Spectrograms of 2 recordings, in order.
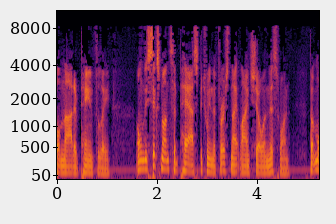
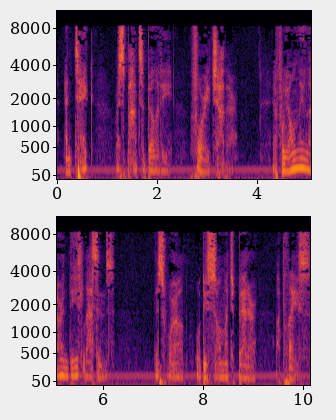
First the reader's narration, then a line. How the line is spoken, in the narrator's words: Maury whispered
